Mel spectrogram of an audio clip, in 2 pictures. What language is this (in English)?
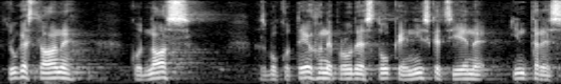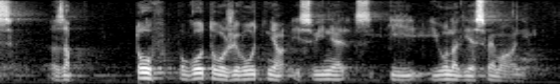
Croatian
